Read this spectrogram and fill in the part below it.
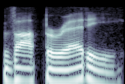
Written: vaporetti

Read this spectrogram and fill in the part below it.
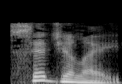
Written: sigillate

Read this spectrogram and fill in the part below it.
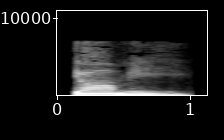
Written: yami

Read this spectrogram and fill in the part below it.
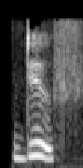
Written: doof

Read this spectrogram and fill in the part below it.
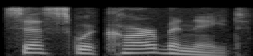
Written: sesquicarbonate

